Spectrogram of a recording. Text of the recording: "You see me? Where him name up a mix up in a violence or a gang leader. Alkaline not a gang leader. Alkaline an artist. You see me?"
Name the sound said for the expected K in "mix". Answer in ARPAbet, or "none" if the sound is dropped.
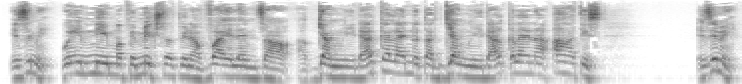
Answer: K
